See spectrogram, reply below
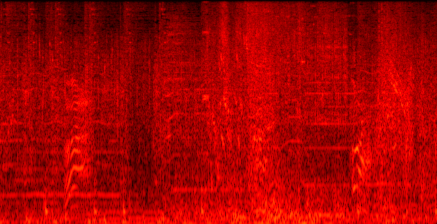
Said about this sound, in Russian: Альф своими металлическими кулаками разбивает летящие вниз глыбы льда.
